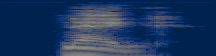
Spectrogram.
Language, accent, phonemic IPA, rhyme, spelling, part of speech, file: English, Australia, /nɛɡ/, -ɛɡ, neg, noun / adjective / verb, En-au-neg.ogg
- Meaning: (noun) 1. Clipping of negative 2. An expression or implication that one has a negative value judgement of someone in order to make them desire one's approval, especially when trying to pick up a date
